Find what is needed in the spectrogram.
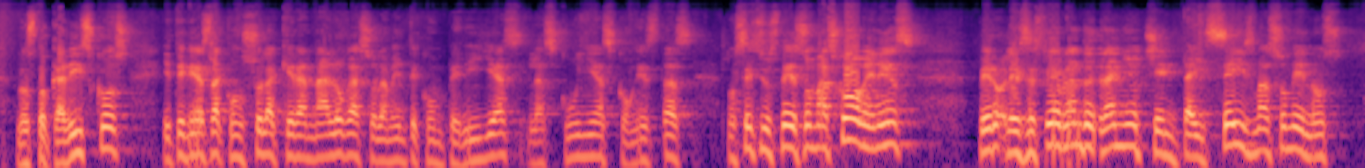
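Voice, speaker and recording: Animated in tone, a man with a fairly high pitch speaks at a fairly quick pace with lively intonation. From Ecuador, Ambato (Andean highlands), part childhood in Guayaquil. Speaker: journalist. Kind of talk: podcast interview.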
